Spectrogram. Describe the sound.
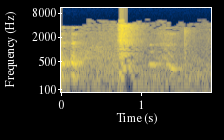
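One sharp, bright whip crack snaps out midway, brief and fairly loud, with low voices murmuring before and after it.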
